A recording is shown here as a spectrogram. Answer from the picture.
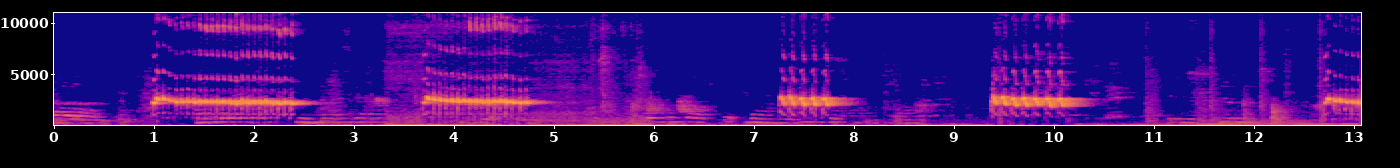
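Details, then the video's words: Female yellow-vented bulbul calling to the male in fast ngetir trills, played as a lure. Buzzy rattling trills of one to one and a half seconds repeat about every two to three seconds, separated by soft low murmuring. "TRUCUK BETINA memanggil JANTAN ngetir"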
